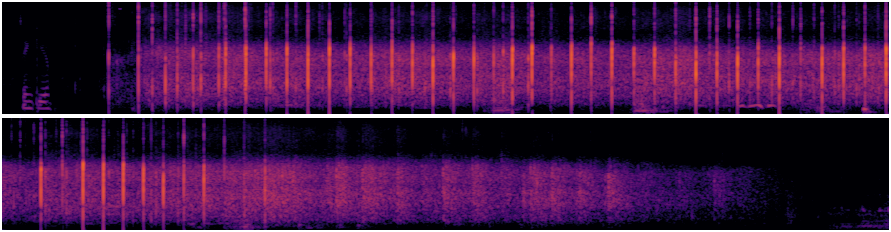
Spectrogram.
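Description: People clap their hands in steady applause that slowly fades.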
